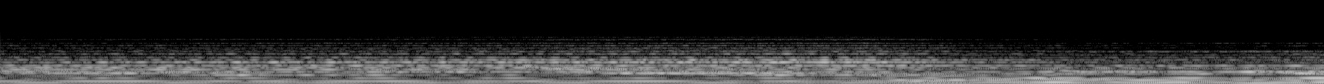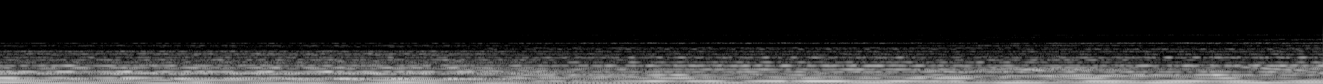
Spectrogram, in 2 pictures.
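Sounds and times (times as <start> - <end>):
ambient music loop: 0.0 - 26.4.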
